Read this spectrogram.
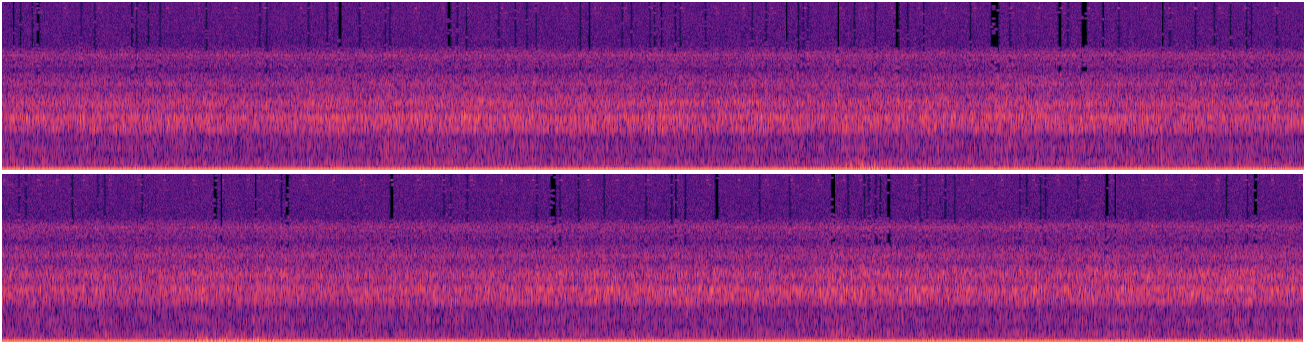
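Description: A car drives steadily along a road, with a steady hum from the tyres and engine.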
